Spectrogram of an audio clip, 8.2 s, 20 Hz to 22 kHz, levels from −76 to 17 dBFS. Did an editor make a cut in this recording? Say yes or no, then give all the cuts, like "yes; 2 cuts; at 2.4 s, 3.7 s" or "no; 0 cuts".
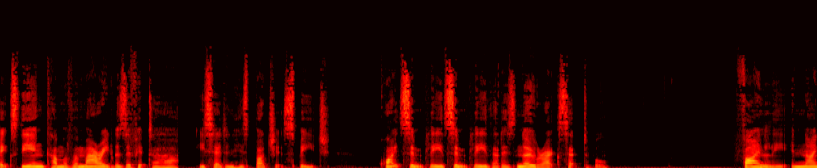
yes; 5 cuts; at 1.1 s, 1.5 s, 1.8 s, 4.4 s, 5.4 s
